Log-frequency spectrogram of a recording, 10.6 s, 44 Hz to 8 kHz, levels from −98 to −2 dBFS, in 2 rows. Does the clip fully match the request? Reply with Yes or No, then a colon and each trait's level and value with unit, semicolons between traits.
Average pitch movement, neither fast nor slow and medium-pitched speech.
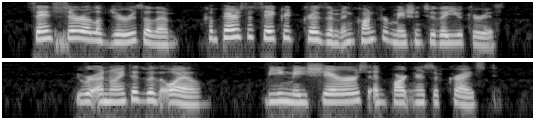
No: average, 3.8 semitones; average, 145 wpm; high, 205 Hz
